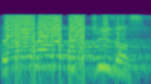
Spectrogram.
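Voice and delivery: high, earnest cry to God; fervent call for deliverance; pleading prayer. Shown as a demonstration. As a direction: plead with God as if at the end of your strength. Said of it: "Open your mouth, talk to God".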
